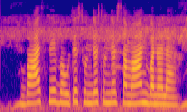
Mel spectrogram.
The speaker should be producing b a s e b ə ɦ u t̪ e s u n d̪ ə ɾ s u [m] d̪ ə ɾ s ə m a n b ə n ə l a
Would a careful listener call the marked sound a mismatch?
yes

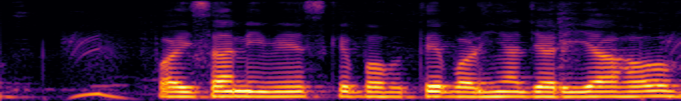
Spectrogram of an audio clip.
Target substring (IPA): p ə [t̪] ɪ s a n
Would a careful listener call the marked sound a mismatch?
yes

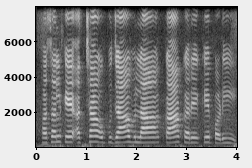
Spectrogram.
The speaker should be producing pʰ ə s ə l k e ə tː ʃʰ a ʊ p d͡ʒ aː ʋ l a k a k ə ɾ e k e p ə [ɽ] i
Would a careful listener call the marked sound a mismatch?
no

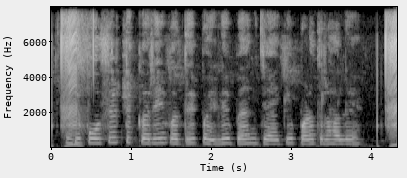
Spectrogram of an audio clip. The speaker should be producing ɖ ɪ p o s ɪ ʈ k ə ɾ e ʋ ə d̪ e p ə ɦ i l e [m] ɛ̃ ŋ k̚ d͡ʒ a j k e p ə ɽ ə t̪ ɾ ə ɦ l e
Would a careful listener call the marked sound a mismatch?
yes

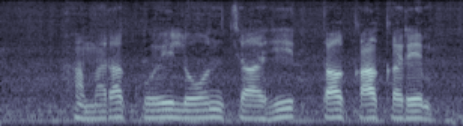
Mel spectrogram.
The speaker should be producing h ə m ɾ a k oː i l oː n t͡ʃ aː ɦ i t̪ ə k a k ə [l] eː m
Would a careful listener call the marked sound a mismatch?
yes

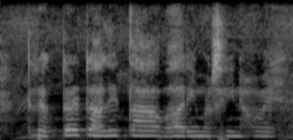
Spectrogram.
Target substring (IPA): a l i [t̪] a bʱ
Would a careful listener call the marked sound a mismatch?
no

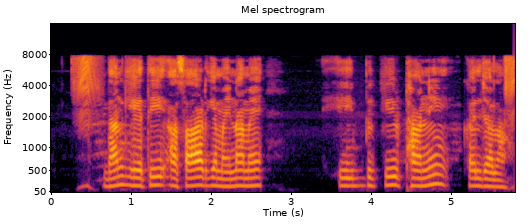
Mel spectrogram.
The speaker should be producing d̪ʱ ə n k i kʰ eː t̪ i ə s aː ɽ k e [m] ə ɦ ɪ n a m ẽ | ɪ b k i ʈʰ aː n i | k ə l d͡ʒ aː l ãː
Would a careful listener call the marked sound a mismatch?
no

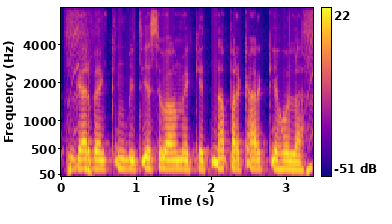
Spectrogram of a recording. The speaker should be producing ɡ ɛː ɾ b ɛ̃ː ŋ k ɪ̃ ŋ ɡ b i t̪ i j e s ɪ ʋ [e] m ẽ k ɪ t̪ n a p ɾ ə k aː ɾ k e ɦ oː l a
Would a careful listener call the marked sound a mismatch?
yes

